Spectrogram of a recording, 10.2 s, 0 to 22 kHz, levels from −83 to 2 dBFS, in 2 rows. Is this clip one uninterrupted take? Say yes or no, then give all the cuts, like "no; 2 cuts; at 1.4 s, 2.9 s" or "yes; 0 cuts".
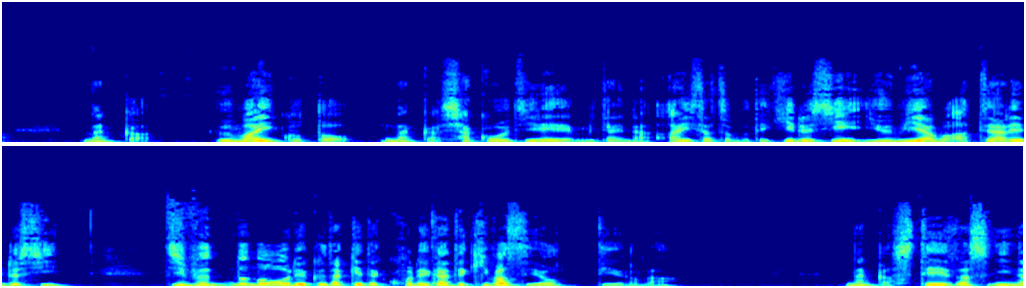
yes; 0 cuts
